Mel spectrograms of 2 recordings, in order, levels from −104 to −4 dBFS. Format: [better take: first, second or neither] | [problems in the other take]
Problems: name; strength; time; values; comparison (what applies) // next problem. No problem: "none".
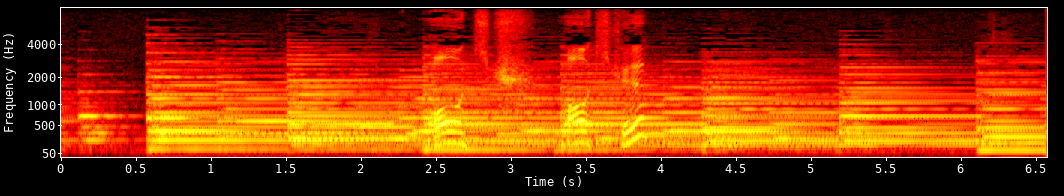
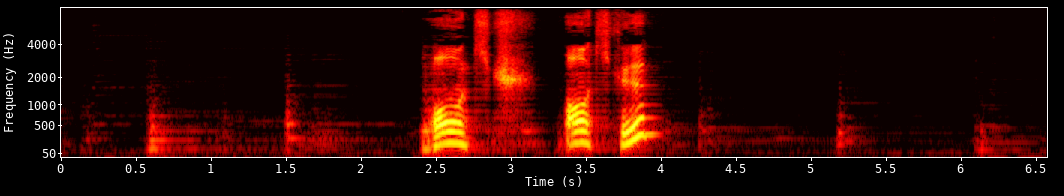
first | noise reduction (neural mask model DeepFilterNet 3)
